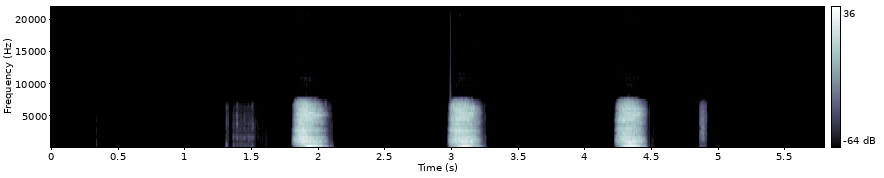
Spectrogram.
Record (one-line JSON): {"exhalation_length": "5.8 s", "exhalation_amplitude": 14036, "exhalation_signal_mean_std_ratio": 0.23, "survey_phase": "beta (2021-08-13 to 2022-03-07)", "age": "45-64", "gender": "Female", "wearing_mask": "No", "symptom_none": true, "smoker_status": "Never smoked", "respiratory_condition_asthma": false, "respiratory_condition_other": false, "recruitment_source": "REACT", "submission_delay": "2 days", "covid_test_result": "Negative", "covid_test_method": "RT-qPCR", "influenza_a_test_result": "Negative", "influenza_b_test_result": "Negative"}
